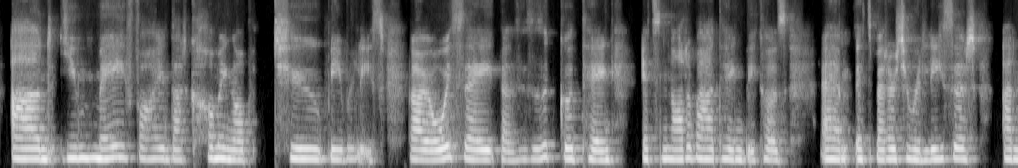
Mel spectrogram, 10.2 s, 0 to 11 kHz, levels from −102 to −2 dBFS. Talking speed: 190 wpm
